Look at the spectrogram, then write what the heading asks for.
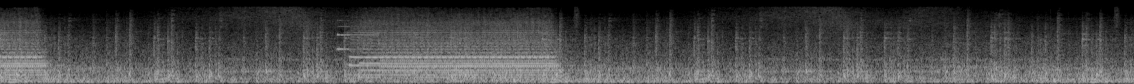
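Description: Train horn sounding a steady chord of several tones, cutting off about half a second in and blowing again for about two seconds from three and a half seconds in, over the continuous rumble and clickety-clack of train wheels on the rails.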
